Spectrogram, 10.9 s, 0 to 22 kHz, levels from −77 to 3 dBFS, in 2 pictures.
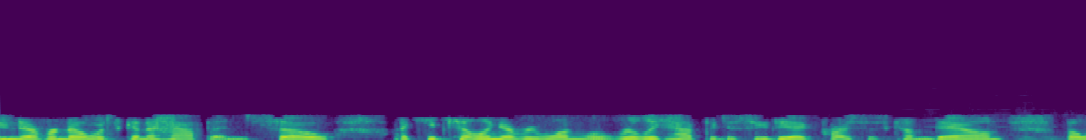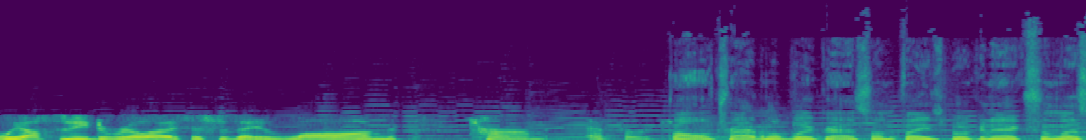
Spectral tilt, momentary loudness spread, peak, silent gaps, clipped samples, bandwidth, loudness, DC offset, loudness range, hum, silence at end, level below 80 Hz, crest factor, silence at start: -7 dB/octave; 10 LU; -2 dBFS; none; under 0.1%; 17.5 kHz; -15 LUFS; under 0.1%; 3 LU; none; 0 s; -42 dBFS; 12 dB; 0 s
